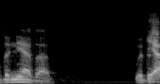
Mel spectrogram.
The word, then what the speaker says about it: Neva: Petersburg is called the Neva. with the Yeah, stress on right. the first syllable.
